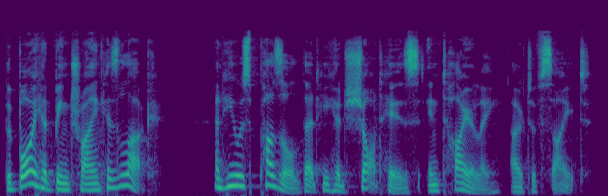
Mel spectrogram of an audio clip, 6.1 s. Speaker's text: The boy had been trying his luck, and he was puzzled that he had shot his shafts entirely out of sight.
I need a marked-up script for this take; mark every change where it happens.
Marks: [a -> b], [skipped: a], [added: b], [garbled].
The boy had been trying his luck, and he was puzzled that he had shot his [skipped: shafts] entirely out of sight.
